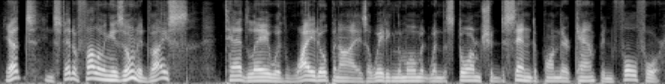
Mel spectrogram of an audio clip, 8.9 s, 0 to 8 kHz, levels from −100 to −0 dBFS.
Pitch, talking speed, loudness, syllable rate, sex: 135 Hz, 185 wpm, -18 LUFS, 4.7 syllables/s, male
